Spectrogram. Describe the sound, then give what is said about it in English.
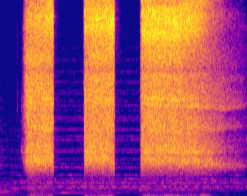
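Three forceful, breathy exhales with a hissing rush, cleansing breaths from the lungs in a breathing exercise with arms lifting and hands brought down: two short bursts, then a longer one that slowly fades out, over a soft steady humming tone. “Inhale, exhale, bring your hands down. Cleansing from the lungs, breathing in.”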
